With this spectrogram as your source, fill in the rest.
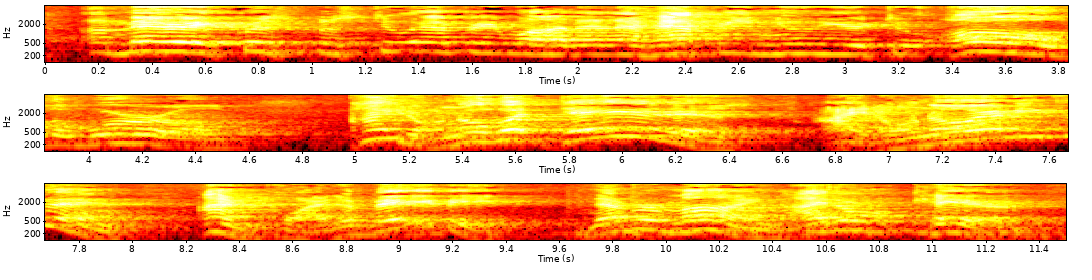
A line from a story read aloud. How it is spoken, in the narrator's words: shouted out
